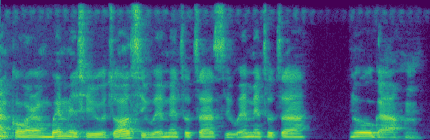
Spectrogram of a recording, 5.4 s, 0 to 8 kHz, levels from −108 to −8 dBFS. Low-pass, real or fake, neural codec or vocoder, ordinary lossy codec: none; real; none; none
